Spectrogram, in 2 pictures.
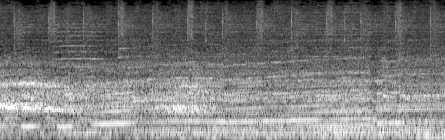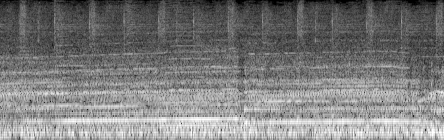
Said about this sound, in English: Okay, there's the Porsche cars.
